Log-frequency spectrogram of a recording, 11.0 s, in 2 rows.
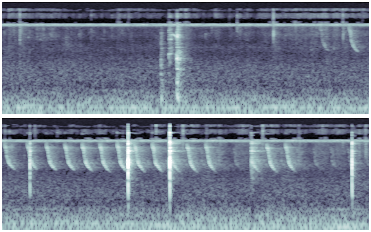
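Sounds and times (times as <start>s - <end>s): songbird chirping: 4.0s - 11.0s.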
